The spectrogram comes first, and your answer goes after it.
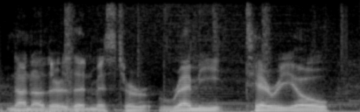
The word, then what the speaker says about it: Thériault: other than Mr Remy Terio pronounced like Ontario but spelled a lot differently uh Remy is an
